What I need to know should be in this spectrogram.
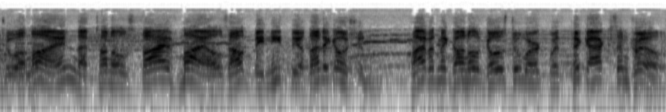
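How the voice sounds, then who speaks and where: Dramatic old newsreel announcer, high-pitched man. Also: normal speed, poor audio. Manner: emphatic, dramatic announcer delivery. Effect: old newsreel narration. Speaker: newsreel narrator. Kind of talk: 1940s newsreel narration. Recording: old newsreel soundtrack with loud music. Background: loud orchestral music.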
